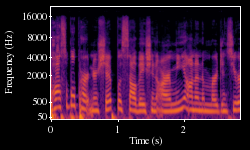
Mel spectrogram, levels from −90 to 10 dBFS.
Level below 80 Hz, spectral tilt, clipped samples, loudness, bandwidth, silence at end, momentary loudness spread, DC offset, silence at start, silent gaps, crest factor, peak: -36 dBFS; -4 dB/octave; under 0.1%; -26 LUFS; 16.5 kHz; 0 s; 3 LU; under 0.1%; 0 s; none; 14 dB; -12 dBFS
